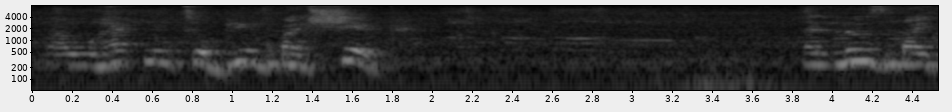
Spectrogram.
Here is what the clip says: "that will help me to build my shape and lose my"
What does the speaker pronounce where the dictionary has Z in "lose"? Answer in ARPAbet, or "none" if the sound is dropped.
Z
